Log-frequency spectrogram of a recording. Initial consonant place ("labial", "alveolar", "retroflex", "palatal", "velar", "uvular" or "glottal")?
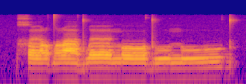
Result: uvular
